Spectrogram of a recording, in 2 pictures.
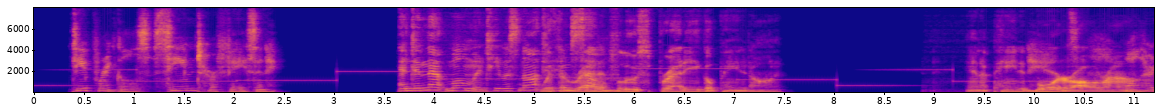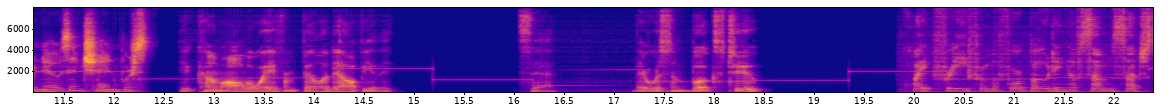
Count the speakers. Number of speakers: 3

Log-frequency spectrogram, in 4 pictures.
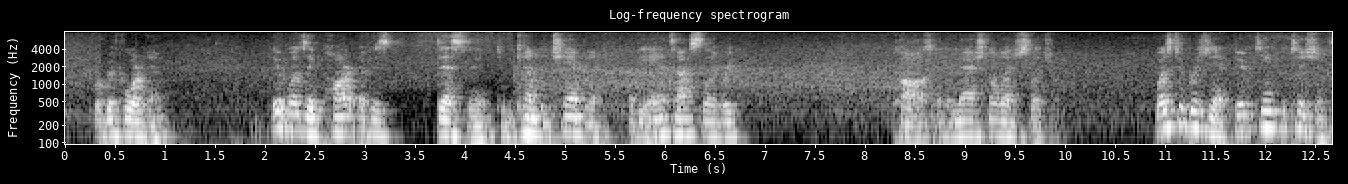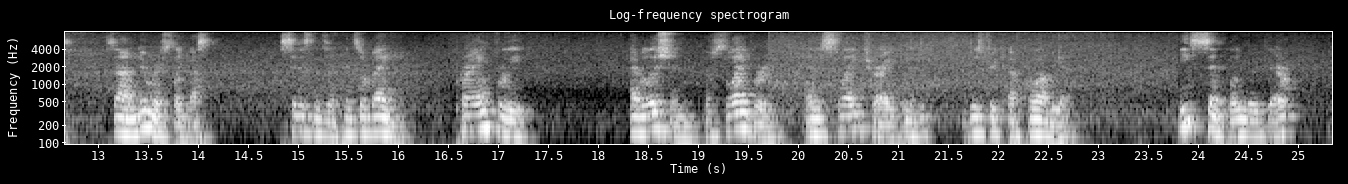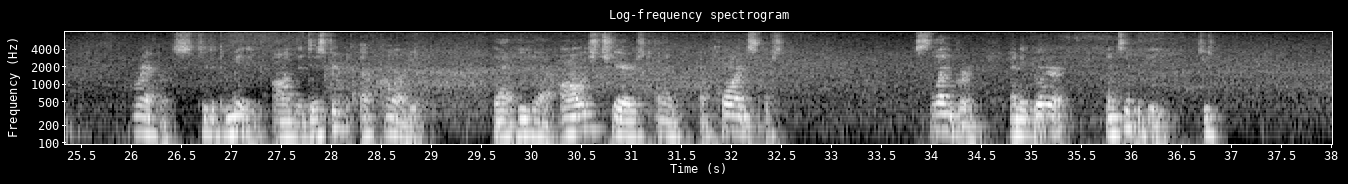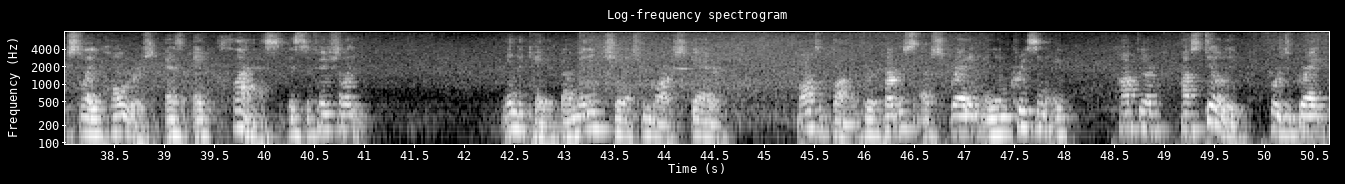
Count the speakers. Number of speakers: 1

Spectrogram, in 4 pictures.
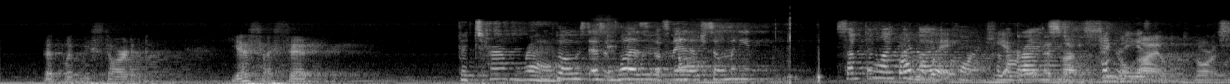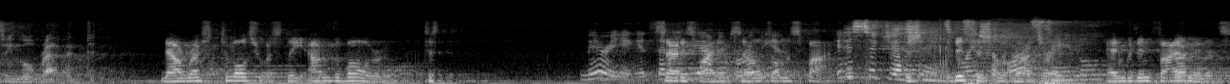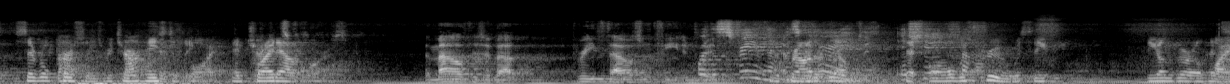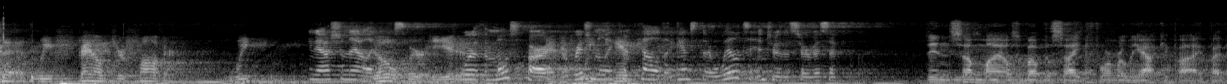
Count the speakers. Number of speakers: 7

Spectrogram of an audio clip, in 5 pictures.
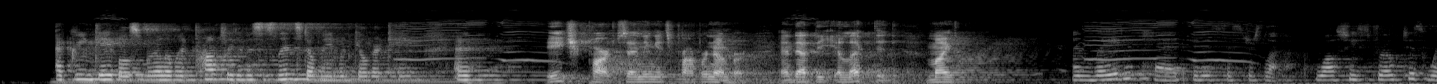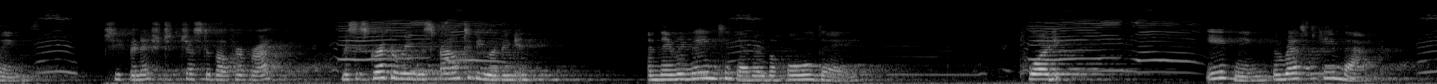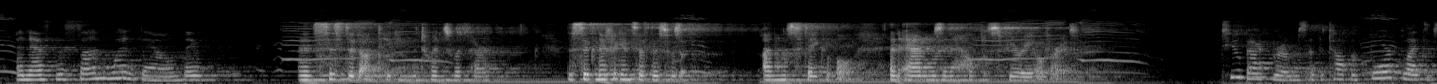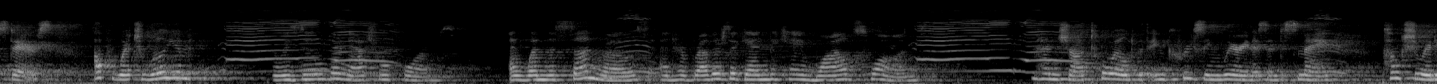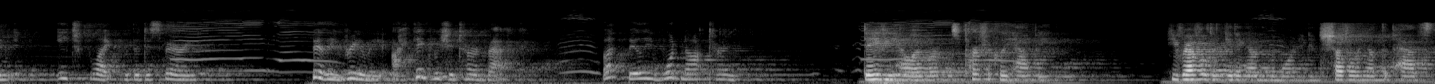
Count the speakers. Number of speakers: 4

